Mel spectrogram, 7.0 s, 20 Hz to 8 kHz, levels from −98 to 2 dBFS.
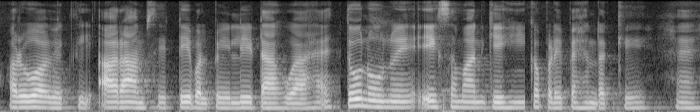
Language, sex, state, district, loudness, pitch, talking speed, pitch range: Hindi, male, Maharashtra, Nagpur, -17 LUFS, 140 Hz, 170 wpm, 135-150 Hz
